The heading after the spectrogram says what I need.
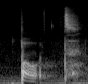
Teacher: the thing you should know about the English pronunciation in America is the W sound at the end of O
